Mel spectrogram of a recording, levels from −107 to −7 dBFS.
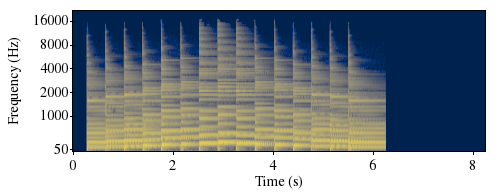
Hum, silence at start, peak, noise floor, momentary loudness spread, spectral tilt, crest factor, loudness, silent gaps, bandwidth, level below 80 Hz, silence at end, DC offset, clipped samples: none; 0.3 s; -8 dBFS; under -90 dBFS; 4 LU; -6 dB/octave; 16 dB; -23 LUFS; none; 16 kHz; -42 dBFS; 2 s; under 0.1%; under 0.1%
